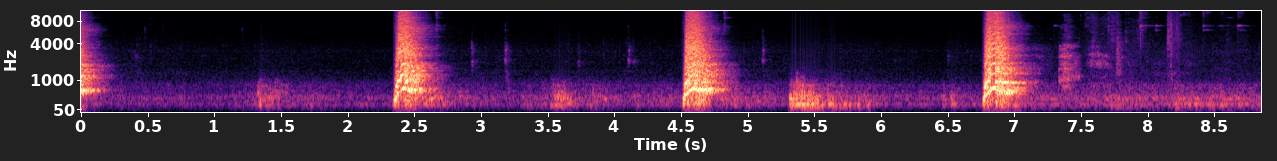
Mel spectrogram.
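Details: Domestic dog barking during a storm: three loud sharp barks about two seconds apart, with softer yips and grumbles between them over a constant low background roar.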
